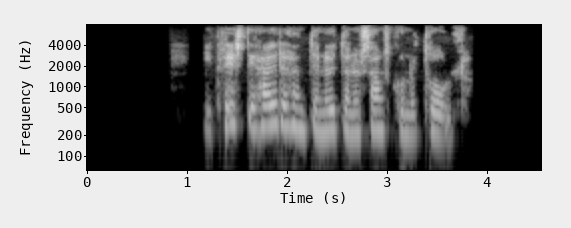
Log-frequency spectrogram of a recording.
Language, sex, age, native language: Icelandic, female, 50-59, Icelandic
